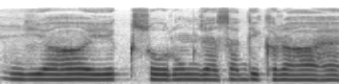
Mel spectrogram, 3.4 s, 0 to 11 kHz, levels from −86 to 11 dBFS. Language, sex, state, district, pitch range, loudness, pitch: Hindi, female, Delhi, New Delhi, 195-200 Hz, -14 LUFS, 200 Hz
